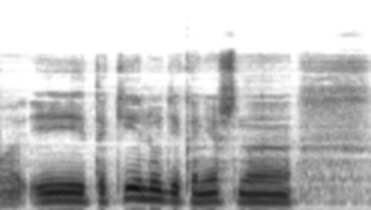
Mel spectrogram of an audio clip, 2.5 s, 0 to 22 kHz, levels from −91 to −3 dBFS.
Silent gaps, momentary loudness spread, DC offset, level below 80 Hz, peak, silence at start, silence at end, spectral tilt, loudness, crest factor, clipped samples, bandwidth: none; 7 LU; under 0.1%; -56 dBFS; -6 dBFS; 0 s; 0.05 s; -6 dB/octave; -18 LUFS; 12 dB; under 0.1%; 9.4 kHz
